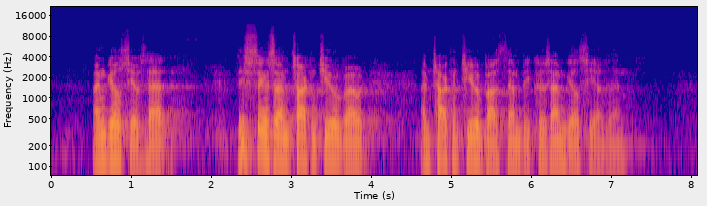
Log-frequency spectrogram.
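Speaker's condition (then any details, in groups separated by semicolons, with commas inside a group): Parkinson's disease; Parkinson's attacks muscles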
